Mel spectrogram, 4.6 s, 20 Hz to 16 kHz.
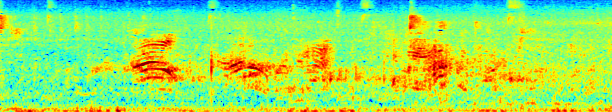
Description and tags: Registro de paisaje sonoro para el proyecto SIAS UAN en la ciudad de Palmira.
registro realizado como Toma No 07-voces 1 chao parque de los bomberos.
Registro realizado por Juan Carlos Floyd Llanos con un Iphone 6 entre las 11:30 am y 12:00m el dia 21 de noviembre de 2.019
